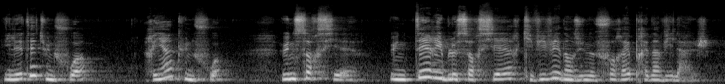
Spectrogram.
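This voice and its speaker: A woman reading a children's story aloud, lively and expressive, hushing for suspense. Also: fairly high pitch, a little slow.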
